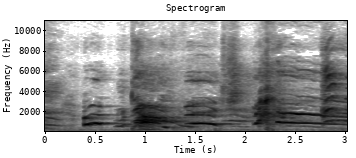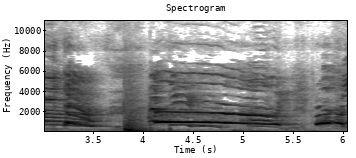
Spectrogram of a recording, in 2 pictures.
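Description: High-pitched wailing: a run of short cries that fall in pitch, then a long held wail from about four seconds in that slowly sinks before breaking off, with another starting at the end.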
